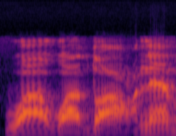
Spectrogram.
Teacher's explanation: ضاد موٹا حرف ہے، منہ بھر کر پڑھنے والا · واو ادا ہوتا ہے دونوں ہونٹوں کے گول کرنے سے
